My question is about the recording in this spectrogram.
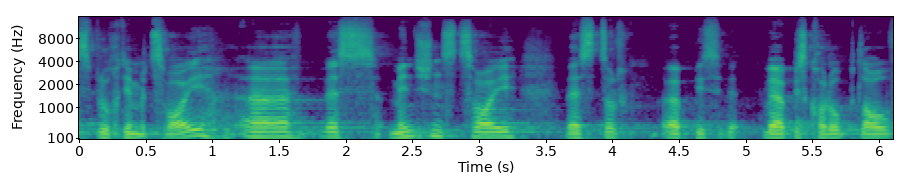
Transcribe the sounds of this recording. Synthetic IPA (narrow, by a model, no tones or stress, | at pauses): sb̥ɾuːχt̪ɪmːət͡svaɪɛːvɛsmɪndəʃtn̩st͡svaɪ | vɛst͡sʊ | œpis | vɛœpiskʰɔɾʊptlaʊf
